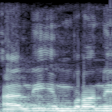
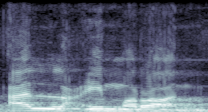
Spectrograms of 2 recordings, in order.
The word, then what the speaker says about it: Ali Imron: demikian juga Ali Imron Ali Imron itu apa apa saya bacanya bukan Al Imron kadang-kadang ada orang menyebut Al Imron bukan Al Imron Ali Imron Kalau antum wakafkan itu halnya tetap panjang Al Imron Al Imron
